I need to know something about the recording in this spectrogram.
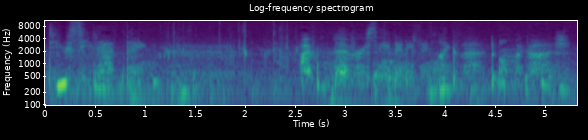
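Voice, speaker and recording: A woman playing a playful, sassy young companion to a captive merperson in an ASMR bedtime roleplay, often whispering in a breathy, affectionate way. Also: close to an everyday voice. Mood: hushed awe. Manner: snarky, affectionate, hushed, chatty and halting.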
